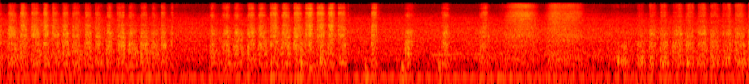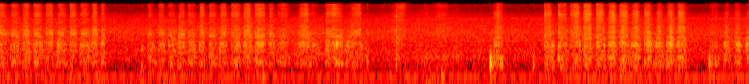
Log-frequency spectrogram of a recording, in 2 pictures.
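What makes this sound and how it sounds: A hand colours with a yellow Sharpie marker on a flat cardboard box lid, rubbing the tip around a flower outline in colouring strokes. The result is a steady, dry, scratchy rubbing with bright, raspy texture over a constant low hum, broken by brief pauses between strokes.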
